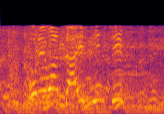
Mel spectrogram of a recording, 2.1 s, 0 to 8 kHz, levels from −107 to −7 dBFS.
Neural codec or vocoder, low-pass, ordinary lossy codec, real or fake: none; 7.2 kHz; AAC, 16 kbps; real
